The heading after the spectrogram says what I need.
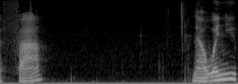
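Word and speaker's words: ف: we have the letter fa now when you pronounce the letter fa your Upper Front Teeth should touch the inner wet portion of your bottom lip so say far far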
